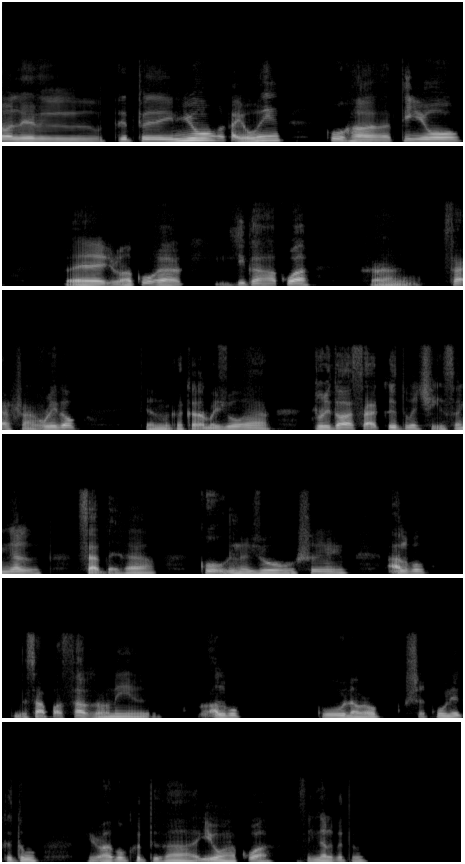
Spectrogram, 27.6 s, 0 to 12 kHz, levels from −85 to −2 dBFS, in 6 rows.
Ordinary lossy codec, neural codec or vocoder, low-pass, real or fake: none; codec, 16 kHz, 1 kbps, X-Codec, HuBERT features, trained on balanced general audio; 7.2 kHz; fake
